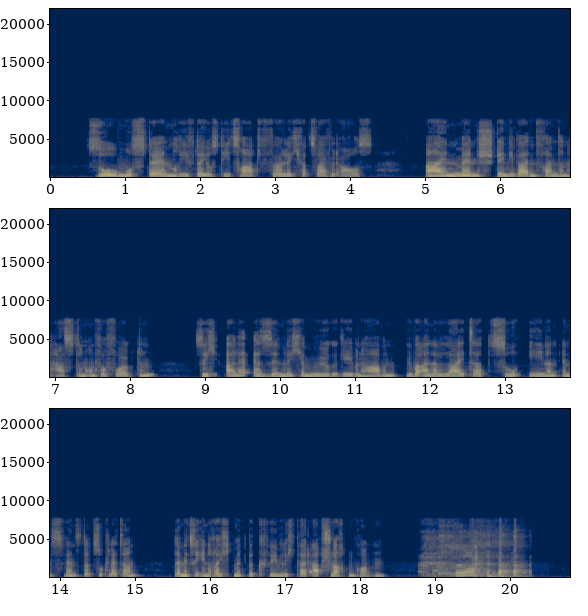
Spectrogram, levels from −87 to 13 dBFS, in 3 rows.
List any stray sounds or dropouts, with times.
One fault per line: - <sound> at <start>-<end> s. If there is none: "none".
- laugh at 18.8-20.3 s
